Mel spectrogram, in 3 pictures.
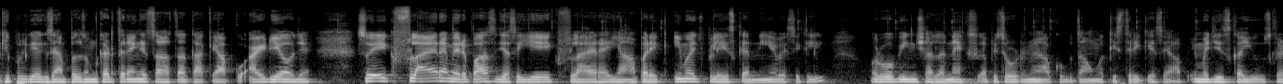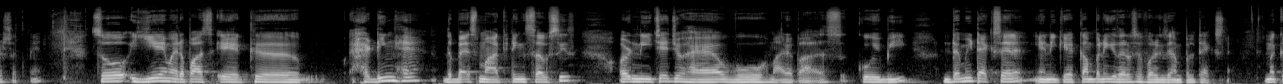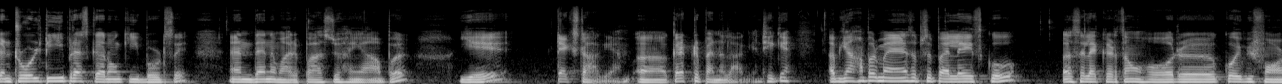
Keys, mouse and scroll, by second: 4.4 ctrl+space, 4.5 ctrl+click, 4.9 ctrl+space, 5.4 space, 5.6 click, 7.7 click, 8.7 click, 9.2 click, 10.0 click, 10.2 double click, 11.0 ctrl+click, 11.8 space, 12.1 ctrl+click, 13.4 ctrl+click, 19.0 click, 26.4 t, 27.7 click, 34.8 click, 35.9 click, 37.9-38.4 scroll up 14.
